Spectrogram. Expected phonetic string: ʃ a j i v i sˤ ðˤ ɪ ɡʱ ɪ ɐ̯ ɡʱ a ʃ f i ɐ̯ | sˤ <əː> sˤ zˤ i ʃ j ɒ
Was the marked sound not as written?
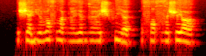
no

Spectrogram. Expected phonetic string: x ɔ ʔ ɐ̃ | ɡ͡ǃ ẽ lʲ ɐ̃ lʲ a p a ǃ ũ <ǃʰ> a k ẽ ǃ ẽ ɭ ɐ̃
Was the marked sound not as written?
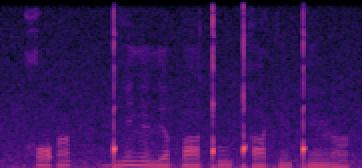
no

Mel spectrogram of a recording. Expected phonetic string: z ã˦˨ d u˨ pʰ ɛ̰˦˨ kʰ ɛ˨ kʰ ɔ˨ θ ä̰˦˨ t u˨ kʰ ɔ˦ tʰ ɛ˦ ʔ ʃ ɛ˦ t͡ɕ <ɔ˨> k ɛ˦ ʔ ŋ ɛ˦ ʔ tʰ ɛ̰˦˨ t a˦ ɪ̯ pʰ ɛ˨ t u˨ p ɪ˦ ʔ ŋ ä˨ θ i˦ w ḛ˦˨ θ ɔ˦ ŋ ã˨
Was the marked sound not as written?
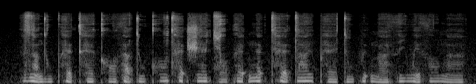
no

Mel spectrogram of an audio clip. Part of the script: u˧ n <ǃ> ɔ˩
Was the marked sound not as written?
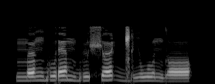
yes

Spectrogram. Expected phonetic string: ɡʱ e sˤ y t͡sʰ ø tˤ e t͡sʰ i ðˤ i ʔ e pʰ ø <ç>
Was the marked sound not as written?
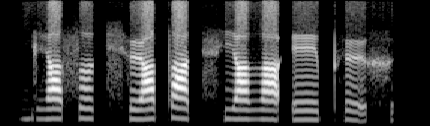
yes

